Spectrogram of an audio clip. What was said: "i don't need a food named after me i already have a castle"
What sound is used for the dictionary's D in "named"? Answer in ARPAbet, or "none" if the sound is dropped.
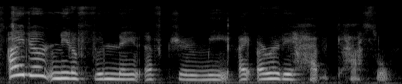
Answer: none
